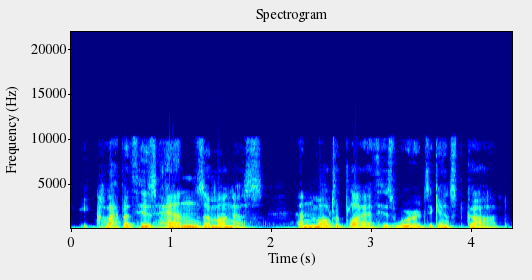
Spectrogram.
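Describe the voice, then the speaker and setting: A man with a fairly low, mellow voice reads scripture solemnly from a script. His tone is husky and soft-edged, and his delivery is formal, measured and declamatory. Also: expressive. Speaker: audiobook Bible reader.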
